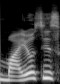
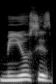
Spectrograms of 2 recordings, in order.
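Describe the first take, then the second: First: The first syllable sounds like 'my'. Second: The first syllable sounds like 'mee'. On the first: "मायोसिस mainly उसको बोलते हैं" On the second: "जिसको आप मियोसिस भी बोलते हो"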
